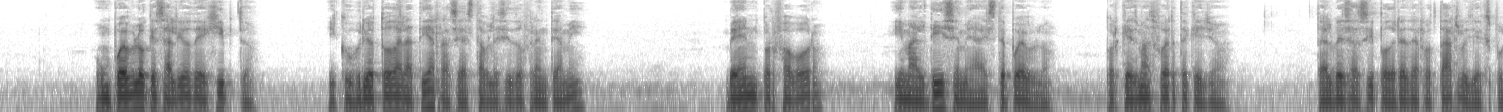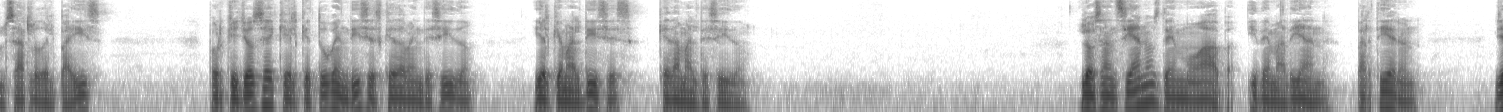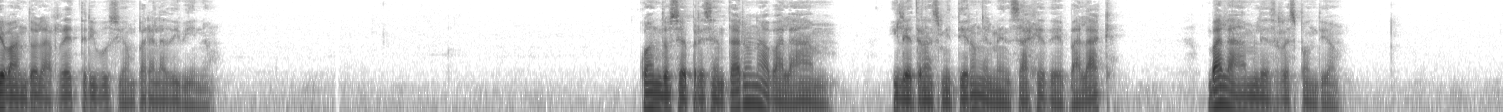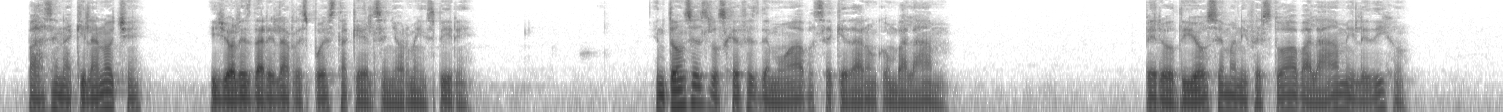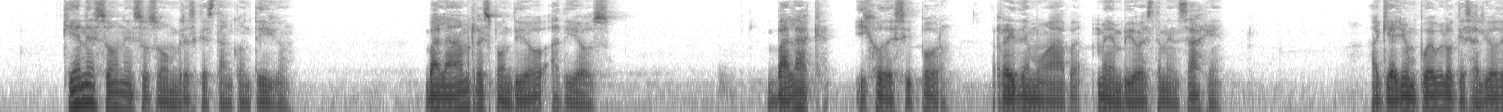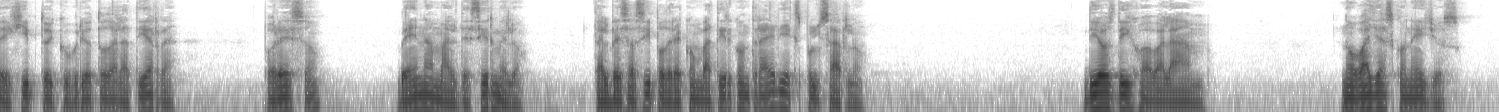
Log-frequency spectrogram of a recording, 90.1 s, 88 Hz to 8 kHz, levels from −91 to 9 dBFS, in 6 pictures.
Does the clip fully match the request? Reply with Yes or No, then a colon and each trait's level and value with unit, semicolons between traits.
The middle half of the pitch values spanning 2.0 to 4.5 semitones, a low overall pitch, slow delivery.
Yes: average, 3.8 semitones; very low, 80 Hz; slow, 115 wpm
